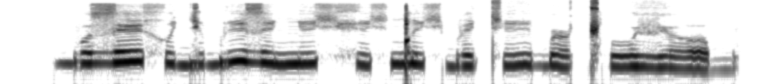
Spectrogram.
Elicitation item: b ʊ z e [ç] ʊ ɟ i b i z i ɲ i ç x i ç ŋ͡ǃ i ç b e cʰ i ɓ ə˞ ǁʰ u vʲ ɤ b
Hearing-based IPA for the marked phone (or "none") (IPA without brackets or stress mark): x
